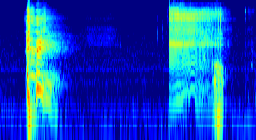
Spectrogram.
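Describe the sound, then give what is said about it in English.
A person coughing and trying to sneeze: a short, sharp cough burst, then after a pause a longer, strained, throaty burst that ends abruptly. “I coughed and I was trying to sneeze and cough.”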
